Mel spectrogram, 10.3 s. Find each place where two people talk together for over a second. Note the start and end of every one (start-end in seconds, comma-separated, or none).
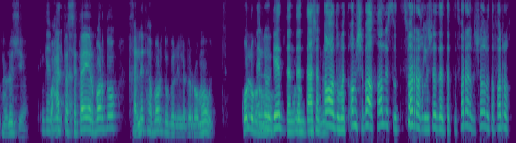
5.1-6.7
